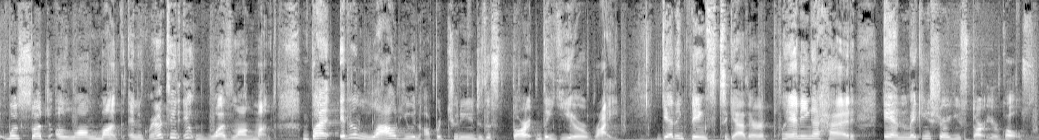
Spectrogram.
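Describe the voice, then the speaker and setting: There is noticeable background noise as a woman speaks at a moderate pace in a fairly high pitch. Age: adult. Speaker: podcast host. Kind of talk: personal vlog monologue. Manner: casual, conversational.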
